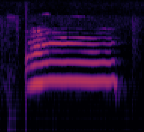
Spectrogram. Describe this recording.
A 'meow' sound from my kitty Luna. Recorded with my microphone.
